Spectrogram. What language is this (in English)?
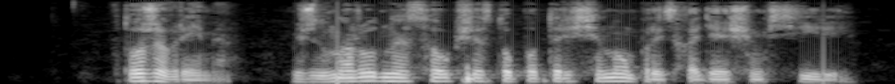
Russian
